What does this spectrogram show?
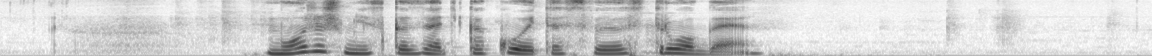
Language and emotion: Russian, neutral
